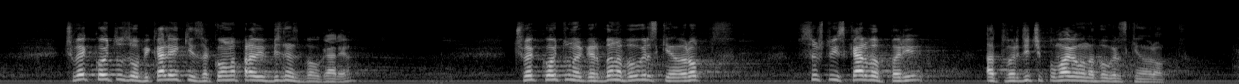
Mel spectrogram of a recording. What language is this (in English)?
Bulgarian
